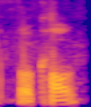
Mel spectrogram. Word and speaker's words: Foucault: But one thing I've seen that I haven't heard talked about really is Foucault's pendulum. Foucault, am I pronouncing it correctly?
